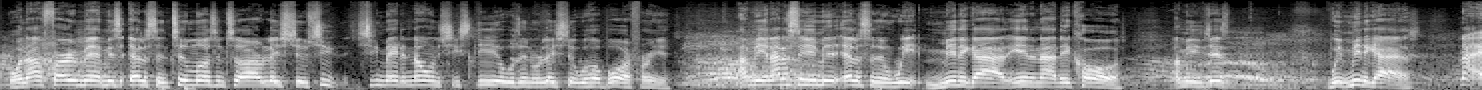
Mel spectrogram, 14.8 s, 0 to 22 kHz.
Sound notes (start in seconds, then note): 6.9 audience groaning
